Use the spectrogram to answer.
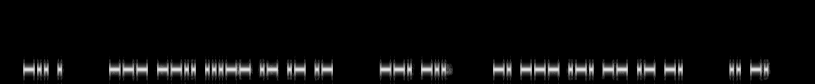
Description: Morse code, heard as a keyed tone, about 34 wpm, 700 Hz. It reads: DE OZ3AAA GD NORMAN IN
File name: UK MASTER QSOs TRAINING / 35WPM / UK MASTER QSOs 0025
